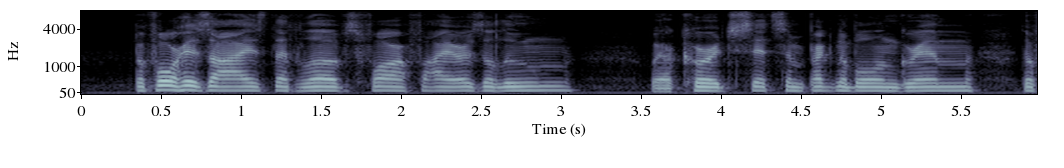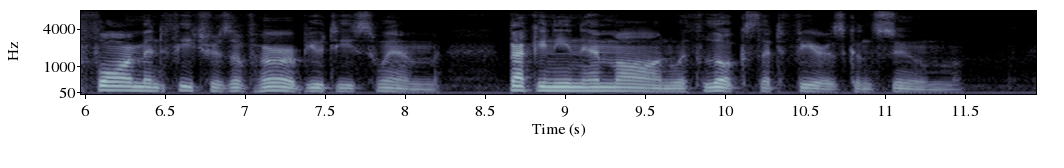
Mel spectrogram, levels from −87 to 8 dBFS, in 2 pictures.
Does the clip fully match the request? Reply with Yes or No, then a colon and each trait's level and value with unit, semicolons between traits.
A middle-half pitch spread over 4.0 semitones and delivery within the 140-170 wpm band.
No: average, 3.0 semitones; average, 150 wpm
